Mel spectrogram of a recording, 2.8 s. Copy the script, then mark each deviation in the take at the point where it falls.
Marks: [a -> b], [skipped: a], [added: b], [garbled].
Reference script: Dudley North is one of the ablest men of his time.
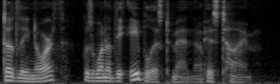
Dudley North [is -> was] one of the ablest men of his time.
